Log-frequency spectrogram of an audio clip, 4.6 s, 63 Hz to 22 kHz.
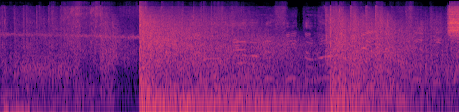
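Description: Heavy mortar fire in Company of Heroes 2, a sudden loud blast at about 1.4 seconds rolling into sustained battlefield rumble, with a second swell of impact noise shortly after amid ongoing war-game clamor.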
